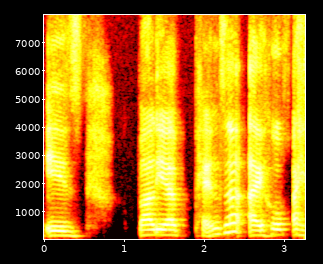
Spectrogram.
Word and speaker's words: Bwalya: My name is pronounced Bwalya. So the B is Bwalya. almost silent, but not quite silent. Bwalya, kind Yes.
